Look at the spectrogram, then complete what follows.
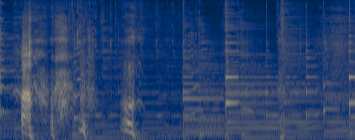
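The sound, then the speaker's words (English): A person with a cold coughs and clears their throat in four or five rough bursts over the first two seconds, then steady sustained tones take over with no more coughing. “Never try to laugh when you have a cold. At least a coughing.”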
